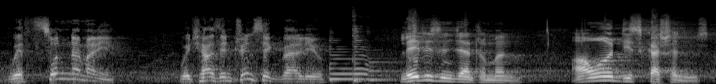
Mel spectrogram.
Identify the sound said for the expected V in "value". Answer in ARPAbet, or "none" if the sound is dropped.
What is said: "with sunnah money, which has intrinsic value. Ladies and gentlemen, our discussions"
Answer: V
